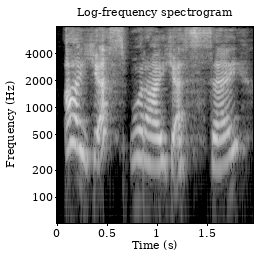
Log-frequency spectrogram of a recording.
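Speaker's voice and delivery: high, gushing, flustered yes; overjoyed, loud swooning; thrilled gasp. A narrator's reading. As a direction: gasp and squeal the acceptance. Girl asked out by crush.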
